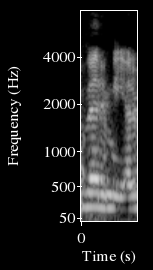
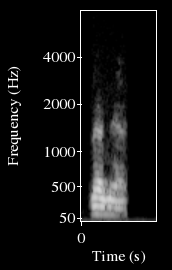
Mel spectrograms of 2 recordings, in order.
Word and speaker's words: Vermeer: Ja, det är många som tror det och det är många som tror att vet uttalas med F. Men det ska ju vara Vermeer med V. – Vermeer.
